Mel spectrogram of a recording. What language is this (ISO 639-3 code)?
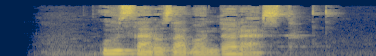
fas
